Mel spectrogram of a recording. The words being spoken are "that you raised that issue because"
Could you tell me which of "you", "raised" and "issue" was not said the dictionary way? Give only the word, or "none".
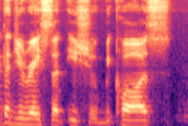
raised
